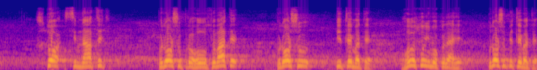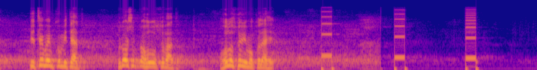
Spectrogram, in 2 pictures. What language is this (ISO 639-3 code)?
ukr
